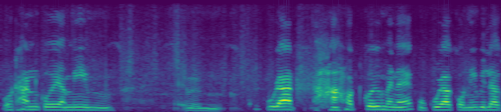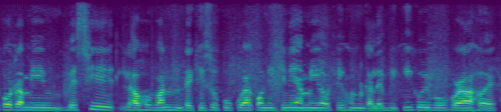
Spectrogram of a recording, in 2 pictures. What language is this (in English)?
Assamese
